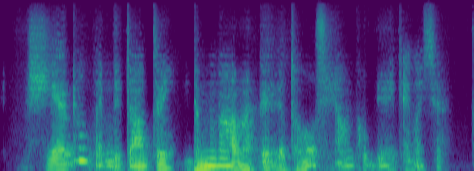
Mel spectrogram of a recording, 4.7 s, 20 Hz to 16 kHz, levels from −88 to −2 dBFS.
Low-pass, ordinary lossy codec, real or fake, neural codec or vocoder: 14.4 kHz; Opus, 64 kbps; fake; codec, 44.1 kHz, 0.9 kbps, DAC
